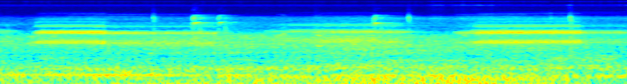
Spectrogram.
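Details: Frogs at night give three buzzy, nasal trills, each about a second long, over a constant low rumble of background hum.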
